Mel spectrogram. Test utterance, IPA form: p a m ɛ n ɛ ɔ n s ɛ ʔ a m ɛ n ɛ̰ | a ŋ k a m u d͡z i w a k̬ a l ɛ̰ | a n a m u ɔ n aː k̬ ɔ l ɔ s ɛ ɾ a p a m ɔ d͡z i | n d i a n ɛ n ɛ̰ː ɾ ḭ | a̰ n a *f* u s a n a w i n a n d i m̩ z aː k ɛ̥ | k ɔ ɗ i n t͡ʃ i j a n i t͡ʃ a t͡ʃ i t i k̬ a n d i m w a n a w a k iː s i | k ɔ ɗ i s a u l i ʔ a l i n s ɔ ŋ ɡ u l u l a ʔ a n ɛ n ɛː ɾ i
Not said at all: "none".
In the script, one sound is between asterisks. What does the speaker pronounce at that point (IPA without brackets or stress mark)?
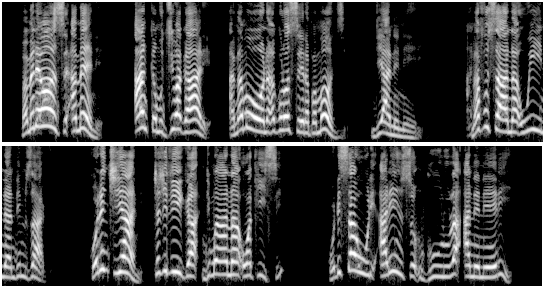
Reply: f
